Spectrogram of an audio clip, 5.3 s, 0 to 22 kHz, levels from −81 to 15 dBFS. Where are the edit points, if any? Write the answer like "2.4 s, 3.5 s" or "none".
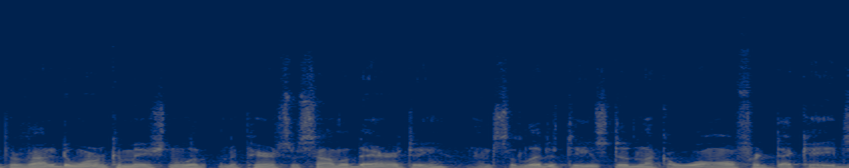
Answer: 1.2 s, 2.9 s, 3.7 s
